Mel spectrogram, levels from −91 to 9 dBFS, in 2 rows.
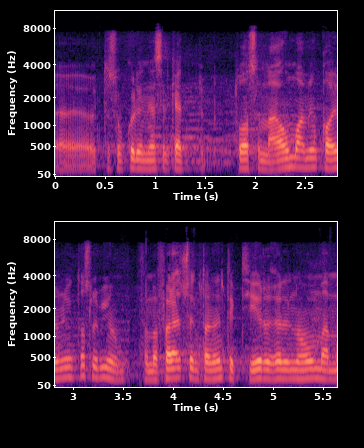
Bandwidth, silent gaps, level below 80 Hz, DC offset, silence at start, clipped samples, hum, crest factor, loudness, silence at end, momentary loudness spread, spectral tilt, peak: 8.2 kHz; none; -66 dBFS; under 0.1%; 0 s; under 0.1%; none; 20 dB; -21 LUFS; 0 s; 11 LU; -5 dB/octave; -2 dBFS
